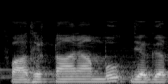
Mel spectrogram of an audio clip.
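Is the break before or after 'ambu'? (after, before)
after. The pause comes after ambu, before jagata. The speaker calls it wrong. "അങ്ങനെയല്ല"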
